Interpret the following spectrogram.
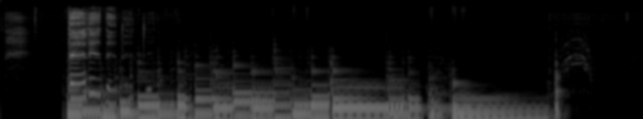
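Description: Electric bass guitar playing a gospel bass lick: a quick run of plucked notes beginning about half a second in, ending on a held low note that stops just before the end.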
